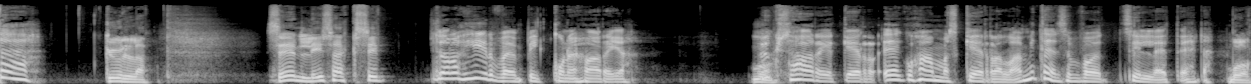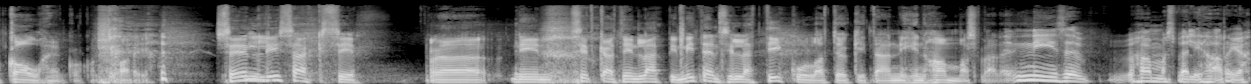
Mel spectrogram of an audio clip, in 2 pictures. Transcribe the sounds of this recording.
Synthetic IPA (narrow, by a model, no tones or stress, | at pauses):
t̪æː | kylːæ | senlisæksi | sæolhirʋeːmpikːunehɑrjɑ | ykshɑrjɑkerːɑ̰ʔeikuhɑmːɑskerːɑlːɑmit̪enseʋoisilːeːt̪ehdæmulːoŋkɑuhḛːŋkokonehɑ̰rjɑ̰senlisæksi | əːniːnsit̪kæyt̪iːnlæpimit̪ensilːæt̪ikulːɑt̪økit̪æːnniːhinhɑmːɑ̰sʋæ̰lḛniːnsehɑmːɑsʋælihɑ̰rjɑ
